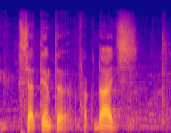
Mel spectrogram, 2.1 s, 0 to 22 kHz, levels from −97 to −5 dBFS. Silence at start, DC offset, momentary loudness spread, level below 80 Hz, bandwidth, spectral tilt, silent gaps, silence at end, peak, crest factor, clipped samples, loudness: 0 s; under 0.1%; 16 LU; -58 dBFS; 15 kHz; -4 dB/octave; none; 0.05 s; -6 dBFS; 20 dB; under 0.1%; -25 LUFS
